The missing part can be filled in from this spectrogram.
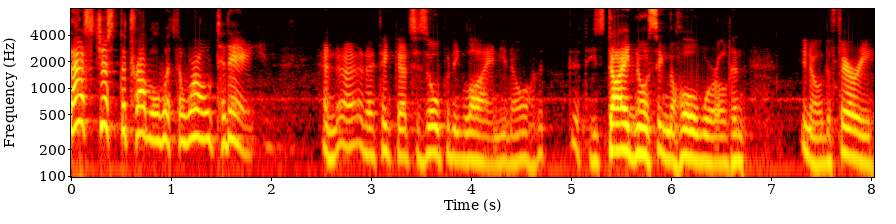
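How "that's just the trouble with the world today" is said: mock sarcastic falsetto, much higher than normal. Speaker acts out a pompous character's opening line, in mocking sarcastic falsetto. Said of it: "[sarcastic falsetto]".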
